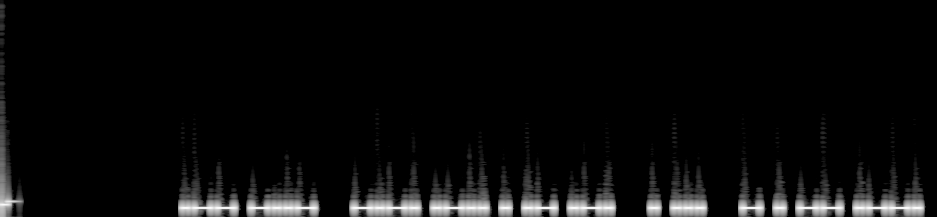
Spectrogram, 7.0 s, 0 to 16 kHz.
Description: Morse code, heard as a keyed tone, about 28 wpm, 700 Hz. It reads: WX CLEAR ES TEMP
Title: K1USN SST QSO Practice 28wpm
